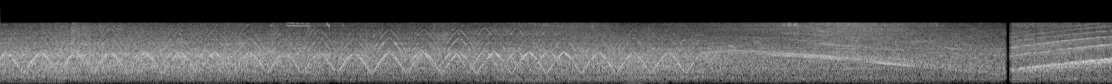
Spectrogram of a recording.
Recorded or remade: remade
